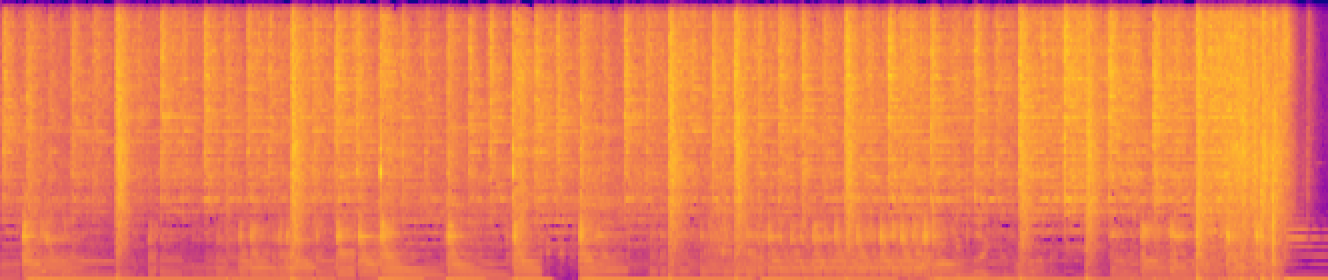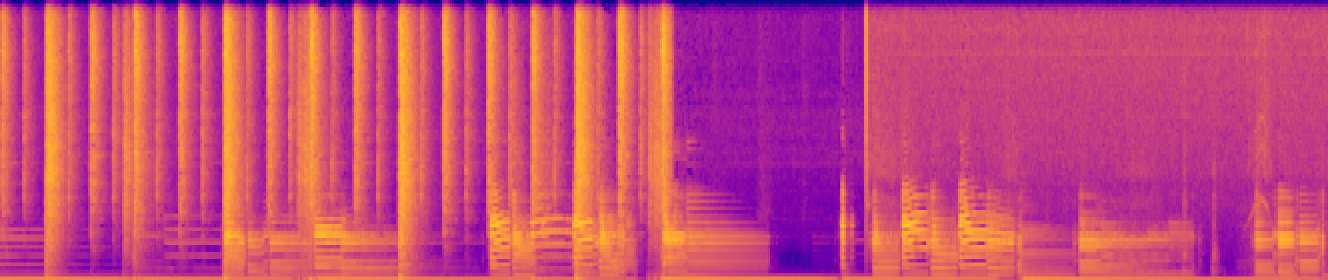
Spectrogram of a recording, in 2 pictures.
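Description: An indie rock song plays loud and continuous, driven by distorted electric guitar and a heavy pulsing bass line, with a brief drop-out near the middle before the full band returns.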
